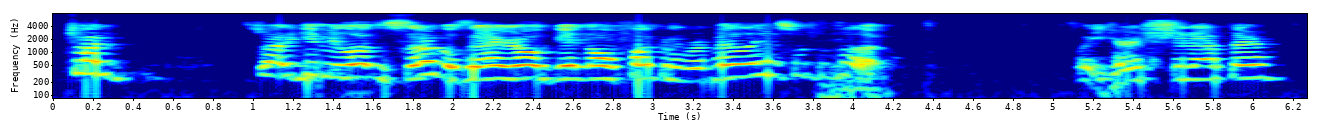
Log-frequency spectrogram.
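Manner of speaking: high-pitched pet voice; squeaky talk to the dog. Real, not acted.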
